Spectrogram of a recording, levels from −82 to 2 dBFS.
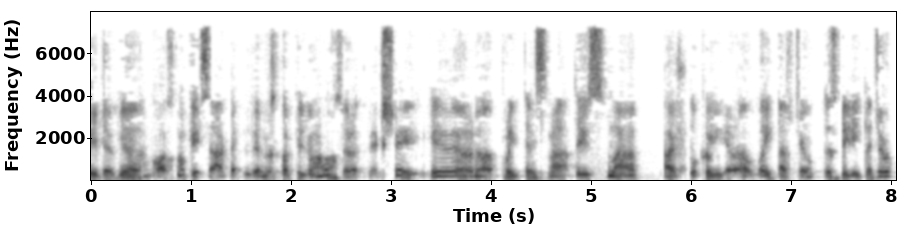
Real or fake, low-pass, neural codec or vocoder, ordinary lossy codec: fake; 7.2 kHz; codec, 24 kHz, 1.5 kbps, HILCodec; MP3, 32 kbps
